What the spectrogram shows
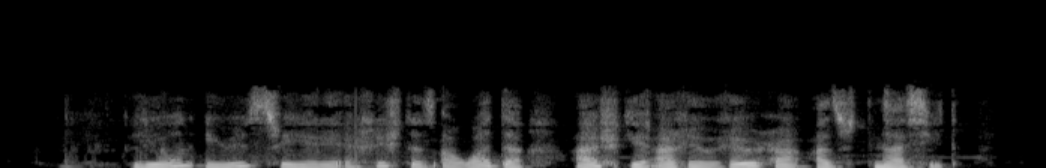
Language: Abkhazian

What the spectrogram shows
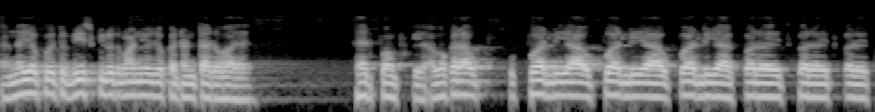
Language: Maithili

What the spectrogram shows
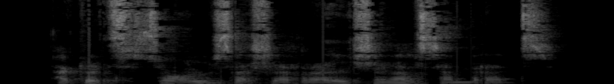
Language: Catalan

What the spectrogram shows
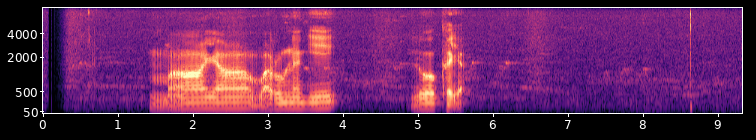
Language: Sinhala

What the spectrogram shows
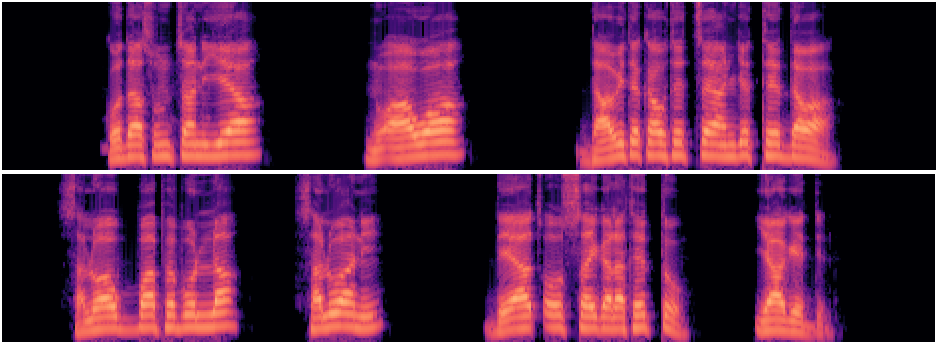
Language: Dawro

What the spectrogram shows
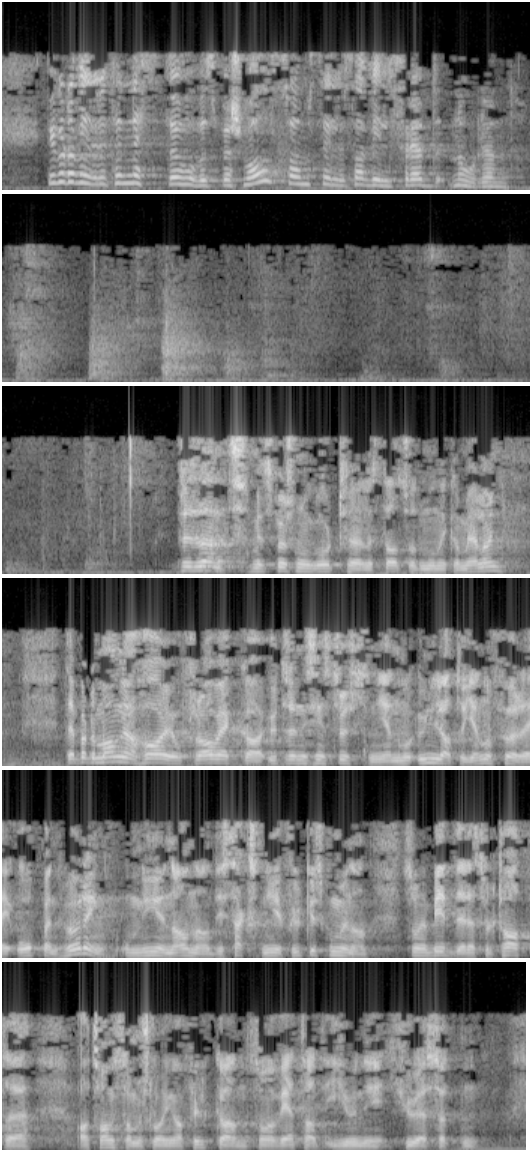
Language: Norwegian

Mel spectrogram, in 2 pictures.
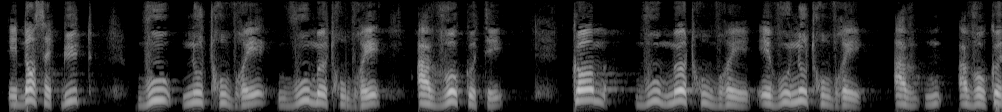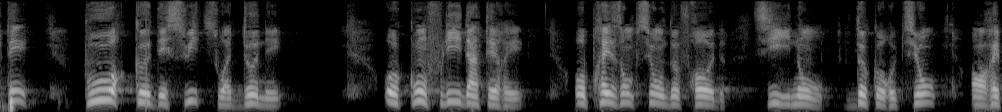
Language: French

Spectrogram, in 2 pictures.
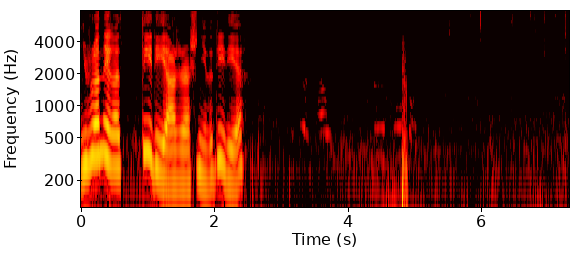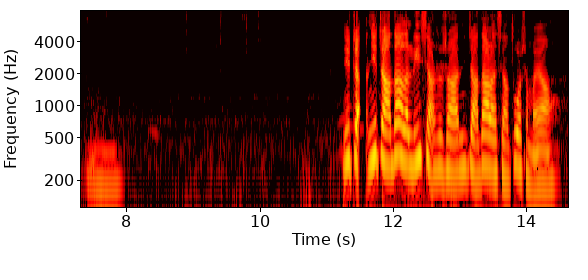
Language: Chinese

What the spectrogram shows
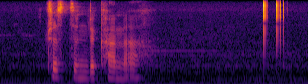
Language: English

